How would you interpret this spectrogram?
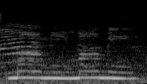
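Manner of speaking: loud, high call for Mommy; imitating a toddler's yell. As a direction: call out like a toddler in her crib. Child yelling for mom.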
